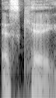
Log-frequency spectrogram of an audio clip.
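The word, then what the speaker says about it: Gdańsk: There's this short called I don't know if you pronounce the G. It's Gdansk.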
